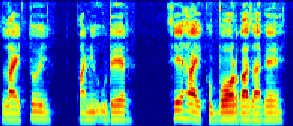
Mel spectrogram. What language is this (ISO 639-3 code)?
ccp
